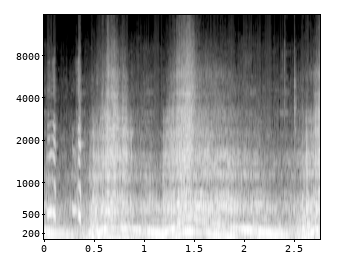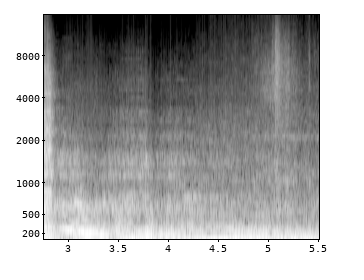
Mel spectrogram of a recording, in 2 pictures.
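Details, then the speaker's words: Bentley Continental GTC Supersports, 6-litre bi-turbo W12, already warmed up, started and revved: deep, smooth blips, pitch rising and falling cleanly before settling to a steady idle. Normal startup and revs. "Just start it up. Let's just show them what it sounds like on startup."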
